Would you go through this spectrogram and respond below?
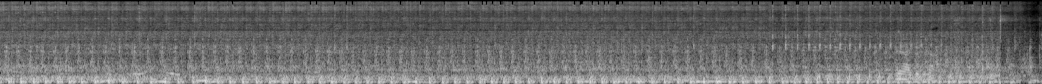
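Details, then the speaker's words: Suzuki Raider 150 carb after cam holder honing and shim replacement, idling: steady even pulse without the former typewriter-like top-end clatter; repair successful, sounds healthy. "Ayos ang tunog Oo ayos Ang galing Saludo ako sa gumawa yan"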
